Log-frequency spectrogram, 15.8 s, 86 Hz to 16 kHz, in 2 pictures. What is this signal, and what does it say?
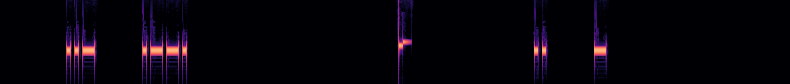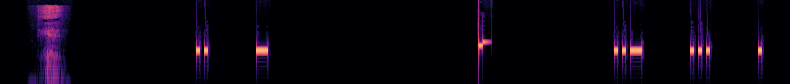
Morse code, heard as a keyed tone, about 30 wpm, spaced as for 14 wpm, 700 Hz. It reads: UP IT IT USE
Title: 4x Character Spacing - Top 100 Words - 30wpm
